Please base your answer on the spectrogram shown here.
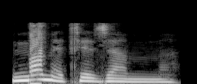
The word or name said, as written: mimetism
